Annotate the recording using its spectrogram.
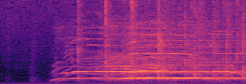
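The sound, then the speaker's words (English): After half a second of quiet, a group of voices bursts into sustained, high-pitched cheering and whooping that holds steady and loud for about two seconds. “they are cheering for the people on the field”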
